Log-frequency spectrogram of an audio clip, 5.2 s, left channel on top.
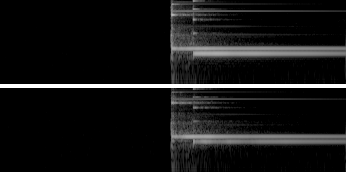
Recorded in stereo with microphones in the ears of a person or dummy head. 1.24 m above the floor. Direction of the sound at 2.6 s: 35° left (ahead or behind).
